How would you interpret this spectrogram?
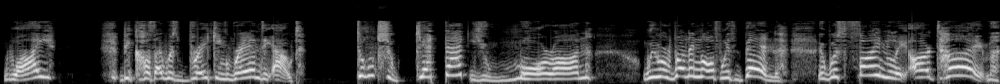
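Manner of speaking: high, loud, tearful rant; furious outburst. A narrator's reading. Injured woman berating the detective, furious outburst. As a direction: throw it at him loudly, voice climbing. Patient raging at the detective's question.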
